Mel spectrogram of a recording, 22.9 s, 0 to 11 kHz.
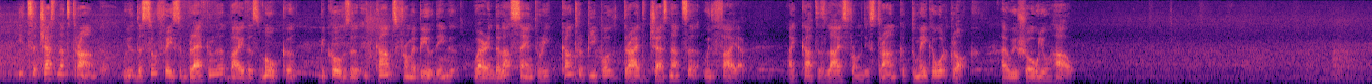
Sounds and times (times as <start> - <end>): Speech: 0.3 - 17.9.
